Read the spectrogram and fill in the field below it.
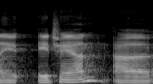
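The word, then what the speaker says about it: Achane: be interesting playing both Devon aan uh which is how he pronounces his name as well as Raheem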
